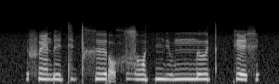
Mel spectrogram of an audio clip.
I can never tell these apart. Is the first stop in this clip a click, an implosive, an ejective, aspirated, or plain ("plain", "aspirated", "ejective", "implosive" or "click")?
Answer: implosive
